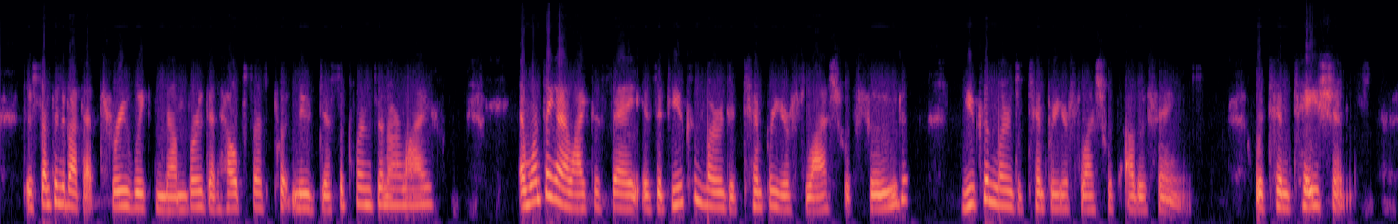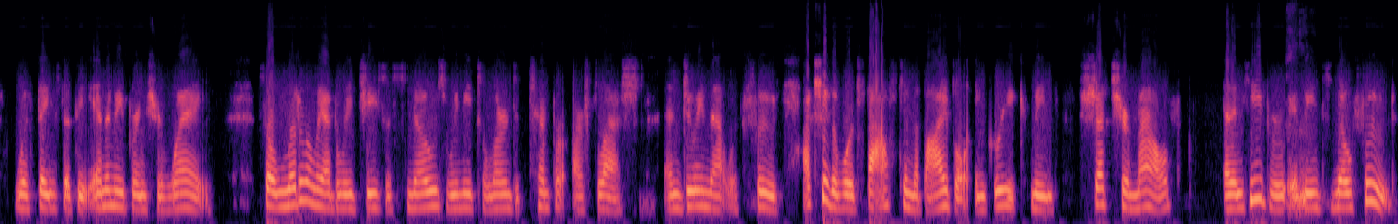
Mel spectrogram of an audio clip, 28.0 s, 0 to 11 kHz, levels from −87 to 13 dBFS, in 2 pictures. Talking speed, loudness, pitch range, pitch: 195 wpm, -18 LUFS, 160-190 Hz, 170 Hz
